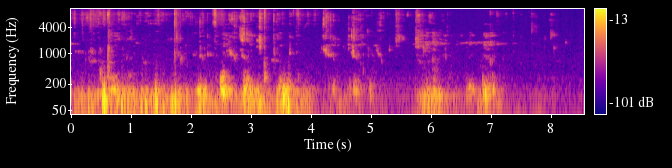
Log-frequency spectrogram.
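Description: Faint chewing and crunching of dogs eating food off the ground: a string of short crunches and clicks that thins out and stops about seven seconds in.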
